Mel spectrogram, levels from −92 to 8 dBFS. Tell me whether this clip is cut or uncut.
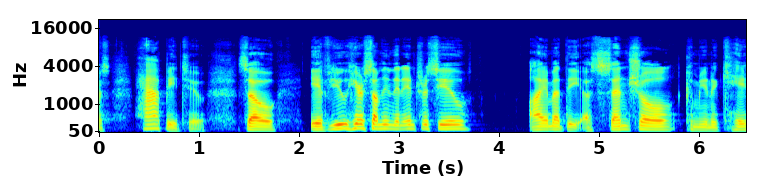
uncut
